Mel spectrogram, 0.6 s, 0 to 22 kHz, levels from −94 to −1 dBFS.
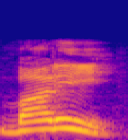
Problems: constant background noise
